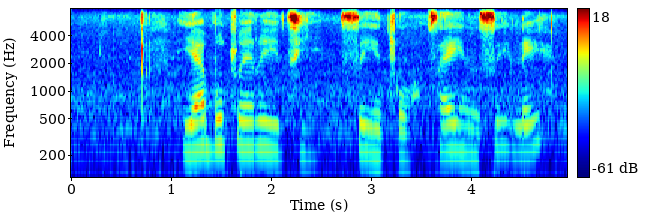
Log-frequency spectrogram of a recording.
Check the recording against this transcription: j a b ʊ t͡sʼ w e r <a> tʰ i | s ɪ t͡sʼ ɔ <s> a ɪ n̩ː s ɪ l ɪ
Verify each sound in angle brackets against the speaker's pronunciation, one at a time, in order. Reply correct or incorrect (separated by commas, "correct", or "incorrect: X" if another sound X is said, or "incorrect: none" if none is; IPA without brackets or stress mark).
incorrect: e, correct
